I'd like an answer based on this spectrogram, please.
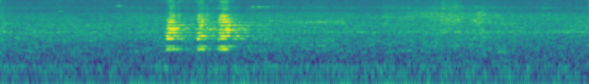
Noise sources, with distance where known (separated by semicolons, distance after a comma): engine of unclear size; car horn, near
